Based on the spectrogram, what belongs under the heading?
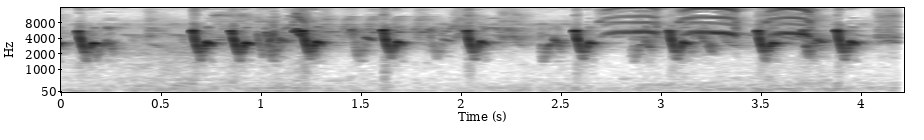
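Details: Male bar-winged prinia singing in narung style together with a fast female, giving rapid, bright, downward-flicking chirps in clusters, later joined by looping high whistles.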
